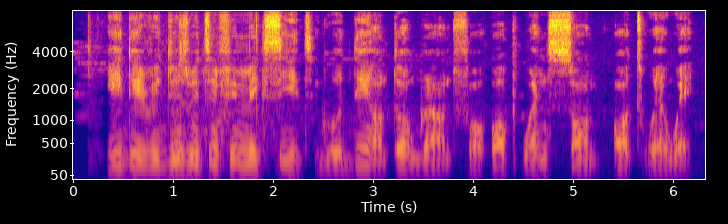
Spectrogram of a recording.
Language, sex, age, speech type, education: Nigerian Pidgin, male, 15-29, spontaneous, tertiary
